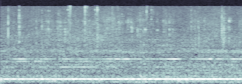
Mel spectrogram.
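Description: A steady low hum of a background music drone, with faint light rubbing and scratching of hands and nails over a towel on a bare back.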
